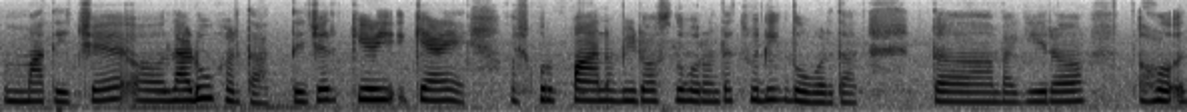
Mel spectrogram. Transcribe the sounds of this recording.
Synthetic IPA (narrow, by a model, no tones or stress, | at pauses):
mat̪et͡ɕelaɽukəɾt̪at̪ːet͡ɕəɾkeɭikɛɭẽəɕkuɾpanʋiɽosd̪ʱoɾont̪ət͡suliːkd̪ʱoʋəɽt̪at̪ː | əbaɡiːɾ | ɦo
